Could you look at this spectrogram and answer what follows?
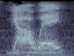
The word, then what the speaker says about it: Yahweh: We think it's pronounced Yahweh, but it's normally rendered Lord in all caps or Jehovah.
